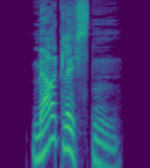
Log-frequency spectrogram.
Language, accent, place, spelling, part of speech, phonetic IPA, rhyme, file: German, Germany, Berlin, merklichsten, adjective, [ˈmɛʁklɪçstn̩], -ɛʁklɪçstn̩, De-merklichsten.ogg
- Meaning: 1. superlative degree of merklich 2. inflection of merklich: strong genitive masculine/neuter singular superlative degree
